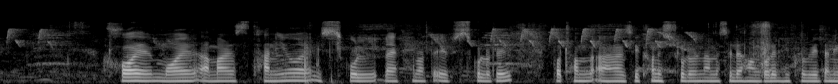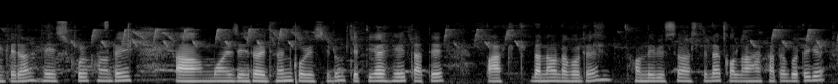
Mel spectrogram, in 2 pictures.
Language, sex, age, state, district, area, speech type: Assamese, male, 18-30, Assam, Lakhimpur, urban, spontaneous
